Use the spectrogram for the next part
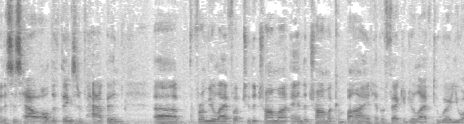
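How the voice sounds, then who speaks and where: A veteran who hosts a self-help video series speaks to camera at a medium pitch against a noisy background. Reading partly from notes, he gives plainspoken, informal instructions meant to encourage his viewers.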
